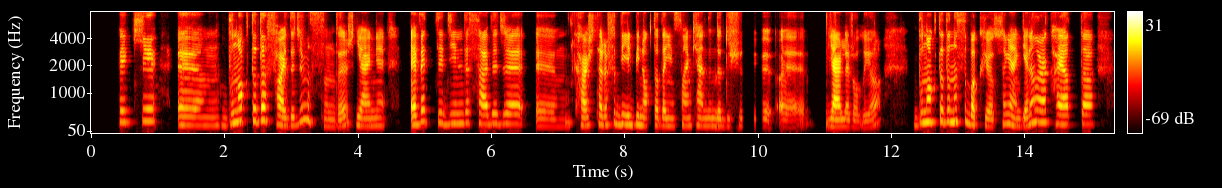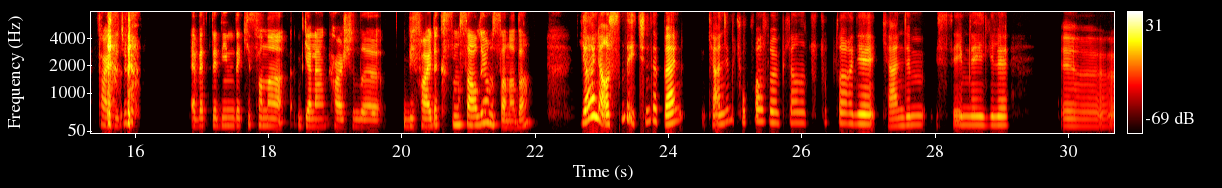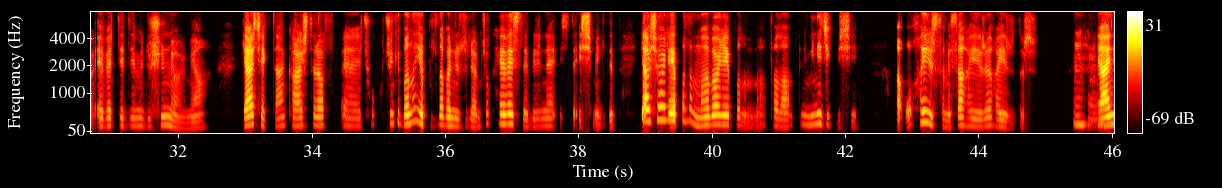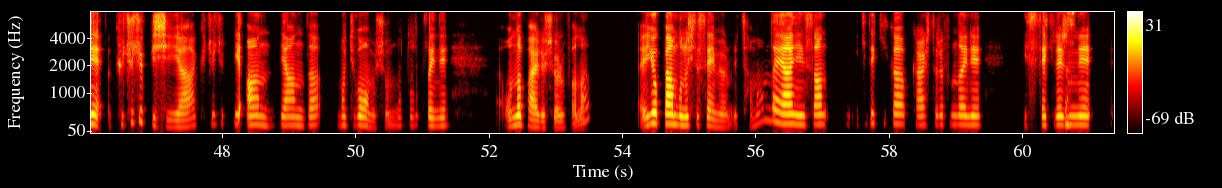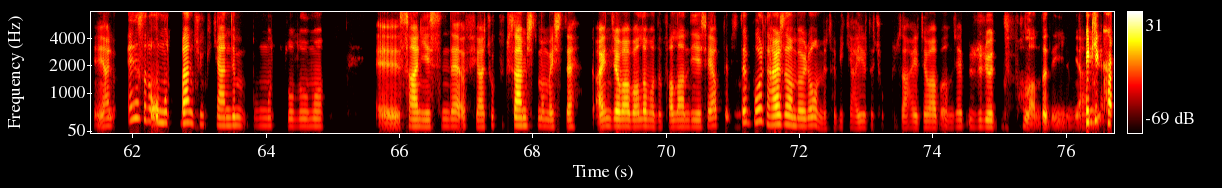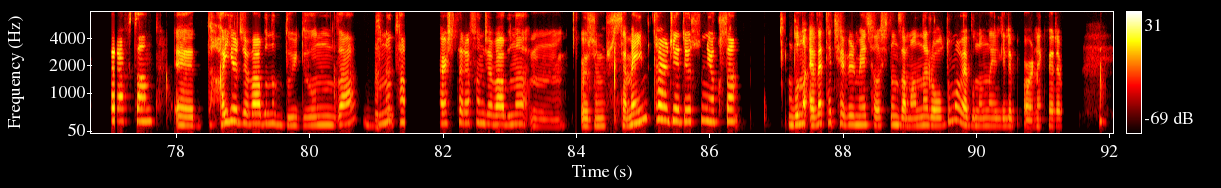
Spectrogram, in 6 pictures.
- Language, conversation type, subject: Turkish, podcast, Açıkça “hayır” demek sana zor geliyor mu?
- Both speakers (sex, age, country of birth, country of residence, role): female, 25-29, Turkey, Spain, host; female, 40-44, Turkey, Spain, guest
- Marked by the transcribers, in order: other background noise; cough; tapping; giggle; scoff; swallow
